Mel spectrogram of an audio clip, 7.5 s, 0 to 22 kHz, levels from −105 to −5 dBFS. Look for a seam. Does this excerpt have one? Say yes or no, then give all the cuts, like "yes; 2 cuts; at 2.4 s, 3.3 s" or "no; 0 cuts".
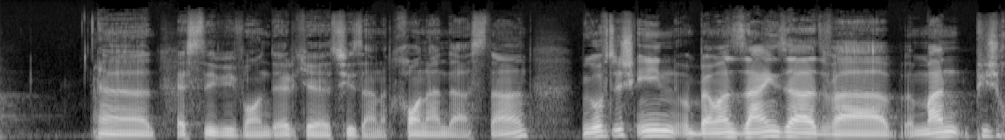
yes; 3 cuts; at 1.3 s, 2.9 s, 4.8 s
